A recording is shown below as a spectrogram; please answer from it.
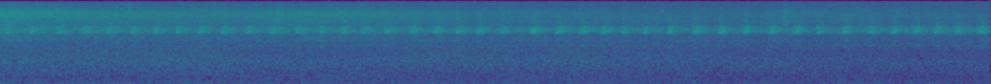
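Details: A continuous high insect drone from cicadas, beating rapidly and evenly for the full stretch, with diffuse low-frequency noise underneath.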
